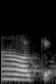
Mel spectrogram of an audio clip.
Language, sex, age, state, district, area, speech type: Malayalam, male, 18-30, Kerala, Kozhikode, urban, conversation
